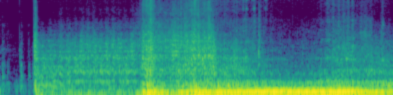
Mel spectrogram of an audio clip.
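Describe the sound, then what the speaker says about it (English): A car engine cold start: a brief crank near the half-second mark, then it catches with a loud surge and settles into a steady, rough low idle, close by with no talk. "But I'll do a cold start on this."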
